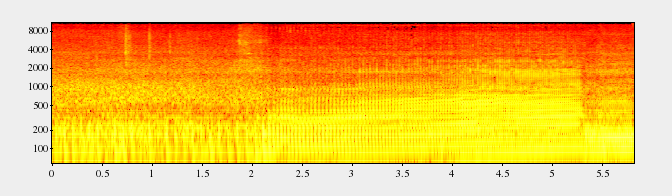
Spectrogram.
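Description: A 2022 Honda Grom motorcycle putters along and then revs up as it is ridden, its small engine note climbing steadily and loudly close by, under heavy wind rumble.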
